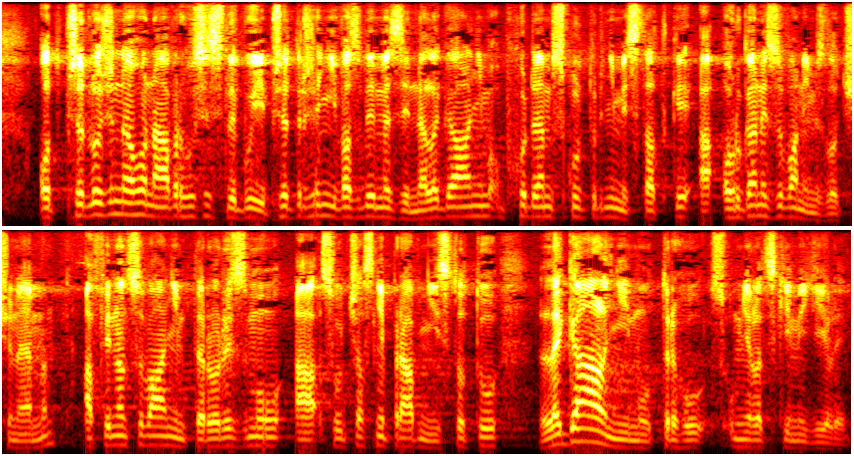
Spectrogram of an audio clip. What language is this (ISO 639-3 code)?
ces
